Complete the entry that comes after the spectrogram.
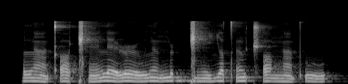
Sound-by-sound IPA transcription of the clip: lã˧˩˧kʼɒ˧˩˧ǁʰɛ̃˩˥ lɛ˧˩˧ɭə˞˧˩˧u̯lə̃˧˩˧ ŋə˞˧˥ɡɡ͡ǁẽ˧˩˧i̯ʎɒ˧˥tʼə̃˧˥u̯ t͡ʃʼɒ˦˨ŋã˧˩˧pʼu˧˩˧

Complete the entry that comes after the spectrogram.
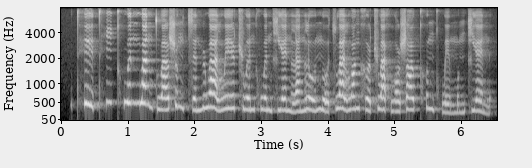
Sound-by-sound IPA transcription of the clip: t̪ʰe˥˩ɪ̯ t̪ʰi˥kʰwə˥nn̪wa˥˩n t̪wä˧˥ʂʊ˥˩ŋ t͡sə˧˥nɻwä˥˩lwe˥ɪ̯ ʈ͡ʂwə˥nxwə˥˧nɕjɛ˥˩n la˧˥nlo˧˥ʊ̯ n̪o̰˨˩ʊ̯t͡swä˥˩lwɑ˥ŋxɤ˧˥ ʈ͡ʂwä˥˩xwɔ˧˥ʂɑ˥ʊ̯ kʰʊ˥˩ŋkʰwe˩ɪ̯ mʊ˧˥ŋt͡ɕjɛ˥˩n

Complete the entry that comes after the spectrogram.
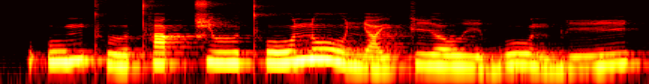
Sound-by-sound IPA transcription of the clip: ʔuː˧˥mt̪ʰɯː˩t̪ʰa˧˥k̚ t͡ɕɯː˧t̪ʰoː˧˥noː˥˨ɲa˩˧j ki˧ə̯ʋi˧˩buː˥˨n biː˧˥

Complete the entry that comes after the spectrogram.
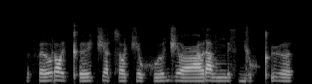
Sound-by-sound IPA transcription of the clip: θəʊ̯ɾɔɪ̯ kʼɘɪ̯t͡ʃʌt͡sɔt͡ʃʌ xʷɘʊ̯d͡ʒəʊ̯ ʕʌɾavŋɨs ɡʲəxʷkʼʉə̯

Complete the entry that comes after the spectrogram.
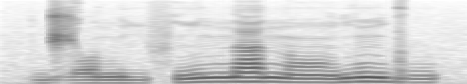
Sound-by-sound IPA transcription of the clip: d͡ʒɔ˨ni˨fĩ˨˦ na˦nɔ̃˧ɡũ˦ɡu˧

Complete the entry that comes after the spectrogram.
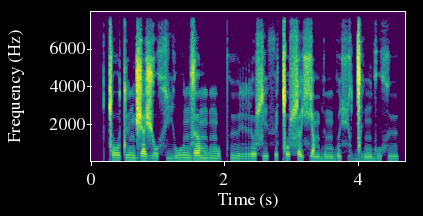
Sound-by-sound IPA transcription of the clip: ǀotʉnd͡ʒaʒo xiwu nzɐmumo pʰʉ rɵɬiθeǀo ɬɐçambe mbɵçoɡ͡ǀe ŋɡuxʉ

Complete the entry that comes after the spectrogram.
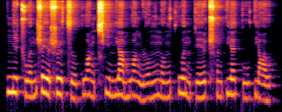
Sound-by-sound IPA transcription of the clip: n̪i˥˩ʈ͡ʂwə˧˥nʂe˥˧ɪ̯ʂɻ̩˥˩ t͡sɹ̩˨˩kwɑ˥˧ŋt͡ɕʰi˥˧n̪jä˥˧ mwɑ˥˩ŋɻɤ˧˥ŋn̪ɤ˧˥ŋ t̪ʰwə˥˩nke˧˥ɪ̯ʈ͡ʂʰə˧nt̪jɛ˥ ku˧˥t̪jɑ˧ʊ̯

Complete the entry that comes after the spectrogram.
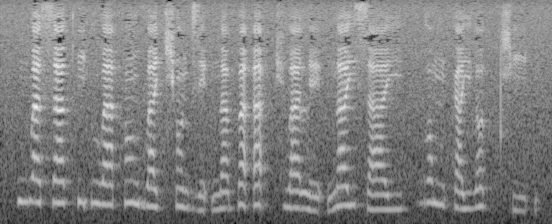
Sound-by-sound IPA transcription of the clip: n̪wa˥˧sa˦t̪ʰi˦ʔ lwa˦ hɔ̃˦ ɡwa˧t͡ɕʰɔ̃˧ d͡ze˨ʔn̪a˧pa˦ʔa˦ʔ t͡ɕwa˧le˨ʔn̪a˦jsa˧j | ɡɔ˥˧m ka˧jlɔ˦t̚ t͡ɕʰi˨ʔ

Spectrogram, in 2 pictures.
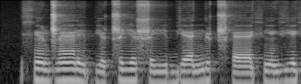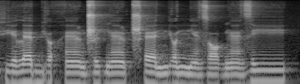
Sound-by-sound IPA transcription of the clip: xẽ˦ɖ͡ʐɛ̃ː˦ ɾi˨pʲe˨ʈ͡ʂiː˦ ʂiː˧ bʲɛː˧nʲɨ˦ ʈ͡ʂʰɛː˨fʲẽ˧vʲe˦ fʲe˧lɛ˦bʲɔ˧ hɛ̃ː˧ɖ͡ʐɨ˧ɡɛ̃ː˧ ʈ͡ʂʰɛ˦˨nʲɔ˧ nʲɛ̃˨zɔ˨ ɡɛ̃˨ziː˦

